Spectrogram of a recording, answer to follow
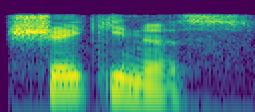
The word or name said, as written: shakiness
